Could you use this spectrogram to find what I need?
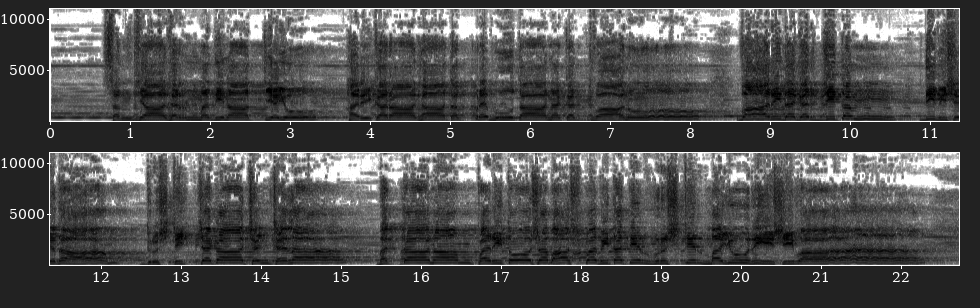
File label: Sanskrit; Sri Adi Sankaracharyas Sivananda Lahari; Adi Shankaracharya; श्रीशिवानन्दलहरी ५४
